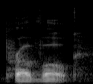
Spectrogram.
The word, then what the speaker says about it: provoke: this word is actually provoke that it's two syllables PR and voke and that the the O in this case is pronounced uh because it's schah vowels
